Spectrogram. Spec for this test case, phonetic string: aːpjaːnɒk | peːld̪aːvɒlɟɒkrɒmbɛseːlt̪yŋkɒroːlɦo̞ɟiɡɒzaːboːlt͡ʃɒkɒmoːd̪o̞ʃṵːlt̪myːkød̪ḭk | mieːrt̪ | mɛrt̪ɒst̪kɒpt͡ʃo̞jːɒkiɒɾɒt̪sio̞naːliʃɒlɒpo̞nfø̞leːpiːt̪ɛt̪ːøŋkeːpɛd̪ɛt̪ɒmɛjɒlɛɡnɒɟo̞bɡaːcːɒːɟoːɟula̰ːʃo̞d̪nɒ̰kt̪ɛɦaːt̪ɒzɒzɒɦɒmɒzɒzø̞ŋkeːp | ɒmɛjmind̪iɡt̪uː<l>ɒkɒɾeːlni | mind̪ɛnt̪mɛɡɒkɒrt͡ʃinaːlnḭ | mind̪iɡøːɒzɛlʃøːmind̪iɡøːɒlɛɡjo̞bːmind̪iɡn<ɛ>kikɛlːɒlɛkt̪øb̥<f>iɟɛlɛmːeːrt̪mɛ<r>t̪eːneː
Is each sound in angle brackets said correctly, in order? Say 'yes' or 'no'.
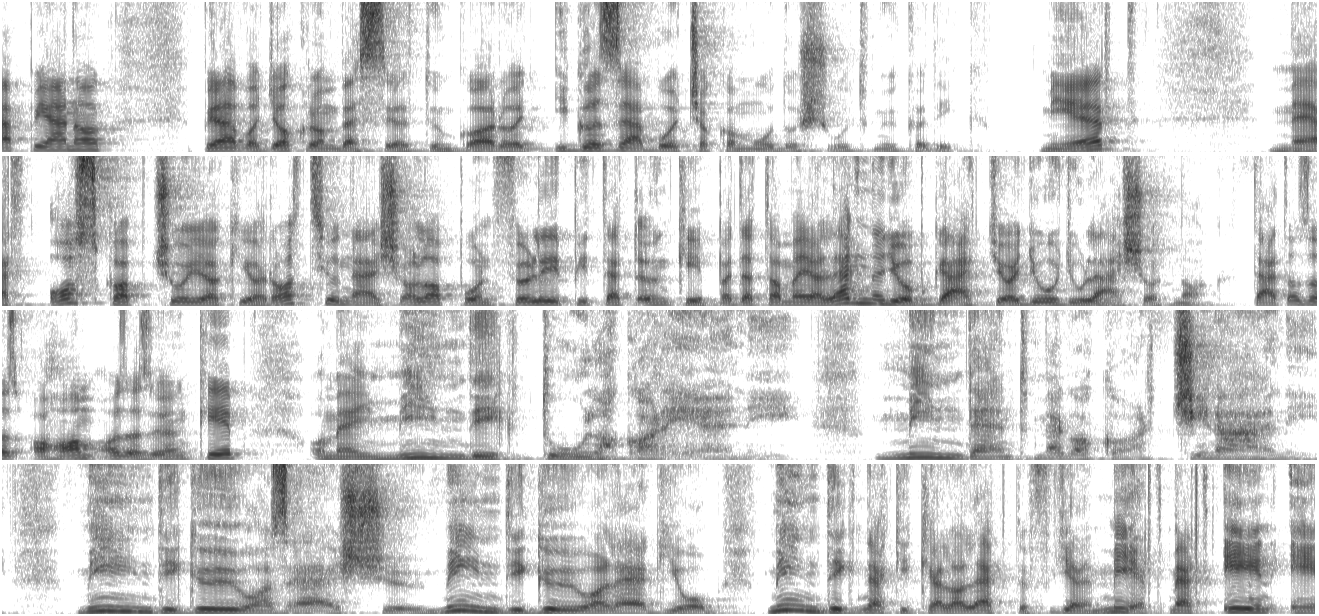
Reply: yes, yes, yes, yes

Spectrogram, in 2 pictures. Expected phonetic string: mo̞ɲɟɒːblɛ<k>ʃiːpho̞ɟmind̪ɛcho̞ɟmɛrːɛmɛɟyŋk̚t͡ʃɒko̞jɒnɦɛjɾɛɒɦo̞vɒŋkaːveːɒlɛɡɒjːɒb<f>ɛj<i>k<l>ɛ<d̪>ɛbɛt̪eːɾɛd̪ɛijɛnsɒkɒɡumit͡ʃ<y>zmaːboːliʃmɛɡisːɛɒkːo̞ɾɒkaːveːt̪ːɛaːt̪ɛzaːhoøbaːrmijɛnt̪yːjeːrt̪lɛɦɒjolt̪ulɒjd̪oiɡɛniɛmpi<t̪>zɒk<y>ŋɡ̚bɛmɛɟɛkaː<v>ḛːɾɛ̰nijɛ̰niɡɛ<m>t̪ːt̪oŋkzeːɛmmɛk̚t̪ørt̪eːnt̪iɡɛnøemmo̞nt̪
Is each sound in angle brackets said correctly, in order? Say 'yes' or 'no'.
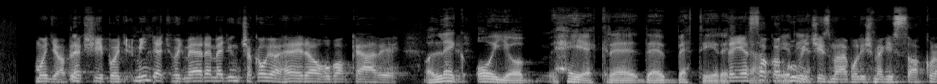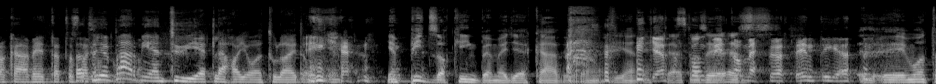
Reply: yes, no, no, no, yes, no, no, no, yes, no

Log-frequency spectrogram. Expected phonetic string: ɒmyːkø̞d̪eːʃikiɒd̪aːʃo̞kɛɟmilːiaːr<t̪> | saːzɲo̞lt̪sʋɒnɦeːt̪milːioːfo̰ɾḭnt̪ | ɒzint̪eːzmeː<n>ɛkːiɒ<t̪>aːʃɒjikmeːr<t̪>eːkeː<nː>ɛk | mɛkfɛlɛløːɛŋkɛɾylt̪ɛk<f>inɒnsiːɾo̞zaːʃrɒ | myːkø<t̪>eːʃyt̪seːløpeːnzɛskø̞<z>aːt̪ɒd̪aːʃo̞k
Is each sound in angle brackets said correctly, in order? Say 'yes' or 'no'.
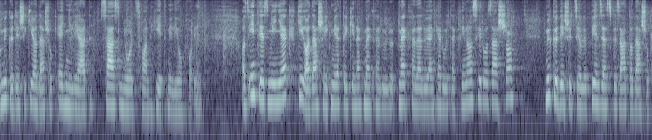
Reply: no, no, no, yes, no, yes, no, yes

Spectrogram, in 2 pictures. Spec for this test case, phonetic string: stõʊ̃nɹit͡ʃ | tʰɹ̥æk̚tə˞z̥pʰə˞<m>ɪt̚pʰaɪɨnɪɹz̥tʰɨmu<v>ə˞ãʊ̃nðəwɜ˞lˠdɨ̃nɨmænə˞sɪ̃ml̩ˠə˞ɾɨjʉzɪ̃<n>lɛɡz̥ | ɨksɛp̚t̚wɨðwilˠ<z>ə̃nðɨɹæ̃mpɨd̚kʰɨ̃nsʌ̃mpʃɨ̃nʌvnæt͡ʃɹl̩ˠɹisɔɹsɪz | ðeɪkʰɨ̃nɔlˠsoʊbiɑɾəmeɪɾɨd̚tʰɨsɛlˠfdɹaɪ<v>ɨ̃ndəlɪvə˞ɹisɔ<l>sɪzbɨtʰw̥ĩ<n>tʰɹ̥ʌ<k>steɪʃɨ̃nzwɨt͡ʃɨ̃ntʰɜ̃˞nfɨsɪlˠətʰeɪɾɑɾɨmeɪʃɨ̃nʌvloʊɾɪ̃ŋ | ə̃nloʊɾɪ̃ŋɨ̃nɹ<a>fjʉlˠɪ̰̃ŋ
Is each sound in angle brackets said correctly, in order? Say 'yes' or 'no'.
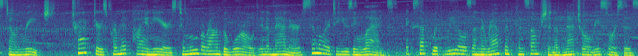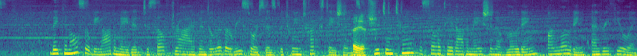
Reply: yes, yes, no, yes, yes, no, yes, yes, no

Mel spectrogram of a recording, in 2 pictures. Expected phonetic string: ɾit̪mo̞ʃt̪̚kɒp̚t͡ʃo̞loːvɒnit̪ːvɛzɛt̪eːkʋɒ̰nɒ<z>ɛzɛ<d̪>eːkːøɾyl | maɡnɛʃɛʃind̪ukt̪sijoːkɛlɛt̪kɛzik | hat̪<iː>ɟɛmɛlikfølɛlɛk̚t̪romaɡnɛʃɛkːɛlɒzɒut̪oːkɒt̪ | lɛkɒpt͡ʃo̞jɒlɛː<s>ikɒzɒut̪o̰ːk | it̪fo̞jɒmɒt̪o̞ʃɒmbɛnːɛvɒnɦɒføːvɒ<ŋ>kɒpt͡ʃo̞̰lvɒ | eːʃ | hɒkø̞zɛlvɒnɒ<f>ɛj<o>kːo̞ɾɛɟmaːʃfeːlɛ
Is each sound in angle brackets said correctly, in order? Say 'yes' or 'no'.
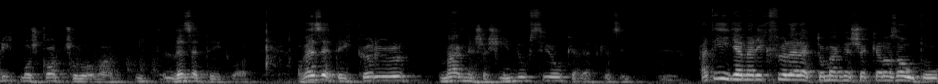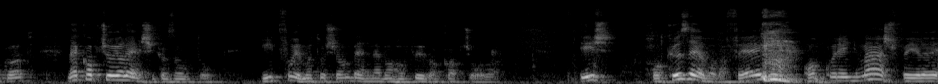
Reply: no, no, yes, no, yes, yes, no

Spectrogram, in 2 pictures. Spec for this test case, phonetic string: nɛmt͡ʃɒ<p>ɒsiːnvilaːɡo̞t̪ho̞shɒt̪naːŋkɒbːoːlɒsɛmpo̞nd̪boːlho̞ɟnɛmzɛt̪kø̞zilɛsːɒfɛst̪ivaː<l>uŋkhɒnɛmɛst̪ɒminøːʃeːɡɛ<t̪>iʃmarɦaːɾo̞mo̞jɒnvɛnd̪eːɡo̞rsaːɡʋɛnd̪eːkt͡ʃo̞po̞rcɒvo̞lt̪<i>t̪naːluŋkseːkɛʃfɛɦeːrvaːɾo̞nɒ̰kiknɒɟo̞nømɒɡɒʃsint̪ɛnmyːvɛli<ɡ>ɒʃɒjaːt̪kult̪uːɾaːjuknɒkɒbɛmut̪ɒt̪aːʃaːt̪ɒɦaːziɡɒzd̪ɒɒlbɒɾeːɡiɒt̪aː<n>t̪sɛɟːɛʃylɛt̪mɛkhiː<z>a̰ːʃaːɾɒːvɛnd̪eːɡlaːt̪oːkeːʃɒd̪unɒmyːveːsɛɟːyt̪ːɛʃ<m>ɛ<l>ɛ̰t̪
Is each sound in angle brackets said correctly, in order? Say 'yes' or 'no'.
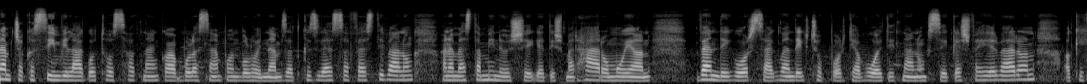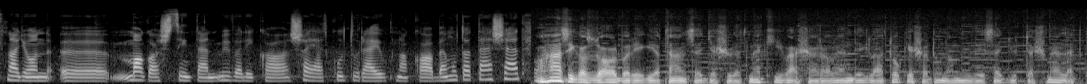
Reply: no, yes, yes, yes, no, yes, no, yes, no

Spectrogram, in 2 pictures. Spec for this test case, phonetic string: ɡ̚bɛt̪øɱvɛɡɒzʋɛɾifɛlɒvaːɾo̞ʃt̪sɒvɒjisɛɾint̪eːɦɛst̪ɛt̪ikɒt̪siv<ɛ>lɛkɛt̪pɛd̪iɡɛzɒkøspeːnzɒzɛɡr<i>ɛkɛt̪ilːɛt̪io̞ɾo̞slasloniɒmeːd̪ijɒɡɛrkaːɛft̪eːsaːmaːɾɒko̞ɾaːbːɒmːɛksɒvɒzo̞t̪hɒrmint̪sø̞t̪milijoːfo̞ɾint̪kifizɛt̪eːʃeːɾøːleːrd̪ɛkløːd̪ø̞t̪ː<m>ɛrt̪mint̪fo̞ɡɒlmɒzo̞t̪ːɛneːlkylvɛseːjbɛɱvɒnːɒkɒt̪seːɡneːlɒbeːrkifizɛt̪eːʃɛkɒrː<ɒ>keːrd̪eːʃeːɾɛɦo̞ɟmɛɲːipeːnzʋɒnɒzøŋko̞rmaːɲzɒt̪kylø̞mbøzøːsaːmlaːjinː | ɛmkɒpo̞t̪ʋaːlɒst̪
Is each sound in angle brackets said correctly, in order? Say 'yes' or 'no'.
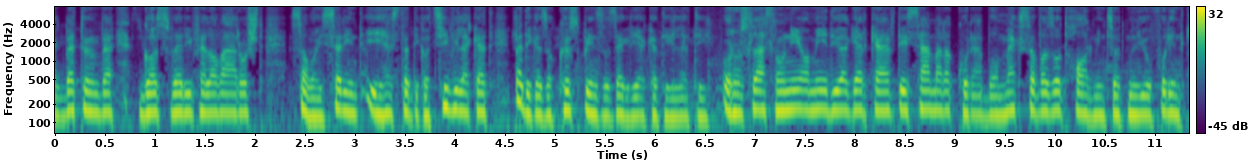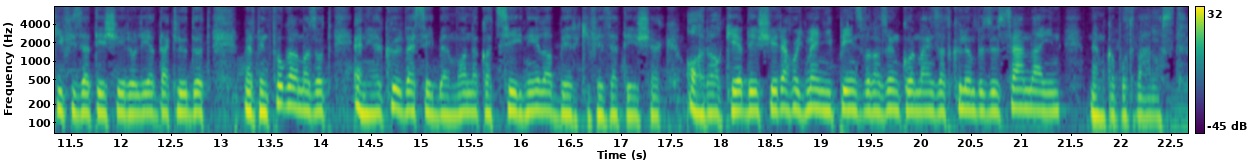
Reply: no, yes, yes, no

